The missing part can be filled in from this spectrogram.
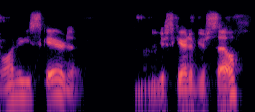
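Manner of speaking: ordinary talk, nothing marked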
